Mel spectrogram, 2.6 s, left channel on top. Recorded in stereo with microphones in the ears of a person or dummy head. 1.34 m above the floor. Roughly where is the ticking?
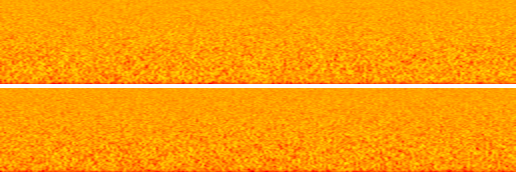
No ticking in this recording.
